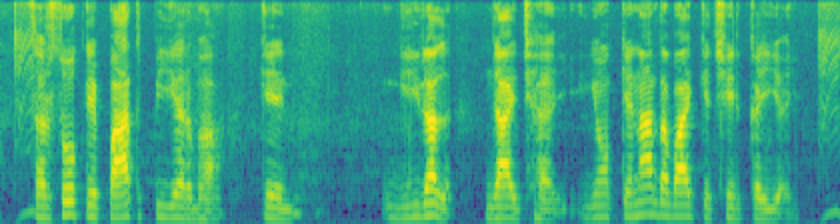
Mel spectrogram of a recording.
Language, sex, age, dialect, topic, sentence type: Maithili, male, 18-24, Bajjika, agriculture, question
